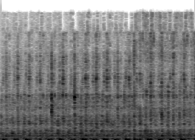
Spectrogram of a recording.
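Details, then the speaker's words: Motorcycle at idle: a quick, steady "kada-kada" tapping clatter that the rider locates at the cylinder head. The cause is unknown to the rider. "So மக்களே உங்களுக்கு sound கேக்கும்னு நினைக்கிறேன். ஒரு மாதிரியே கட கட கட கடன்னு கேக்குது கரெக்டா எங்கன்னு பாத்தீங்கன்னா ஹெட்ல தான் கேக்குது."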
